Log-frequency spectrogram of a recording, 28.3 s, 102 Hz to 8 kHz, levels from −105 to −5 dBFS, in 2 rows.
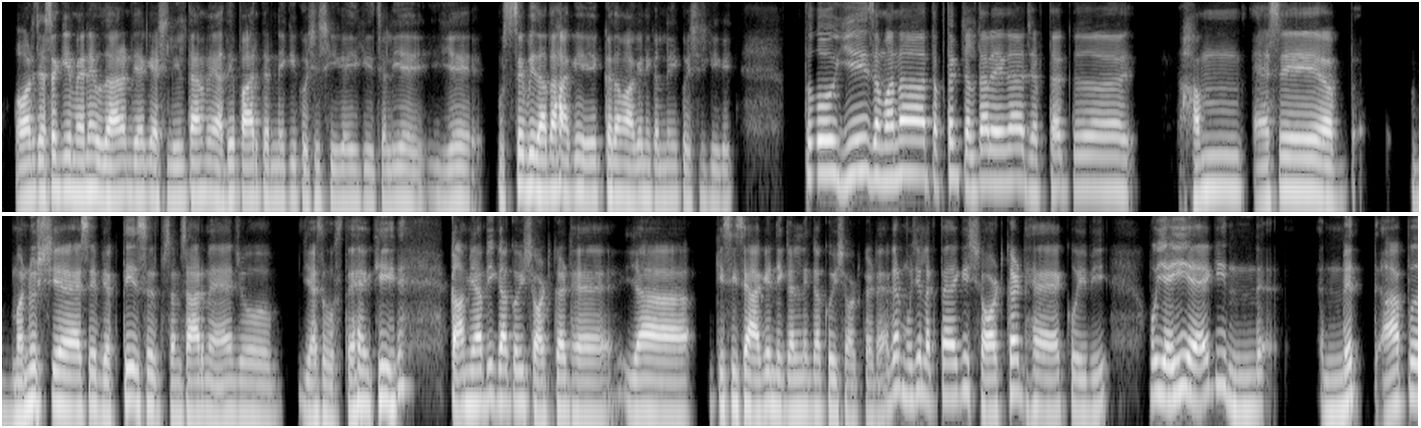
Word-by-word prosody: और 140 +2 +4
जैसा 150 +2 +1
कि 160 0 0
मैंने 155 +1 +2
उदाहरण 145 0 +4
दिया 145 0 -1
कि 140 - -4
अश्लीलता 135 +2 0
में 145 -1 -3
हदें 135 +2 0
पार 135 -1 +3
करने 135 -1 -4
की 135 +1 -9
कोशिश 130 0 -8
की 125 -2 -8
गई 125 -1 -5
कि 125 -1 -8
चलिए, 125 +1 -6 0.2
ये 125 -3 -6 0.2
उससे 135 +7 -1
भी 170 - +3
ज़्यादा 155 0 +5
आगे 150 -1 -1
एक 145 +1 -4
कदम 145 -1 +1
आगे 135 +1 0
निकलने 135 -1 -6
की 135 - -9
कोशिश 125 0 -11
की 125 -1 -10
गई। 125 +1 -11 0.7
तो 225 +1 +5
ये 220 +4 -1
ज़माना 220 +2 +5
तब 190 - -2
तक 215 -1 0
चलता 170 +2 +1
रहेगा 185 +1 +2
जब 155 -3 -8
तक 165 -1 -3 0.6
हम 165 +2 -2
ऐसे 155 +3 +1
अ, 135 -2 +5
ब 130 +1 -15 0.8
मनुष्य, 160 +4 +2
ऐसे 145 +1 +3
व्यक्ति 135 +5 0
इस 155 -1 -2 0.2
संसार 130 0 +1
में 130 -2 -4
हैं, 125 +2 -2
जो 125 -1 -6 0.2
या 130 -3 -2
सोचते 125 0 -4
हैं 155 0 +1
कि 175 +1 +2 0.6
कामयाबी 160 +4 +4
का 170 -1 +6
कोई 165 0 -2
शॉर्टकट 135 -1 0
है 130 +4 -2 0.2
या 135 0 +4 0.7
किसी 155 +1 -2
से - - +2
आगे 140 +3 +4
निकलने 140 -1 -2
का 140 - -1
कोई 135 -1 -3
शॉर्टकट 120 -2 -8
है। - - -5
अगर 215 +1 -1
मुझे 195 +2 -3
लगता 180 0 0
है 185 0 +4
कि 210 +1 -5
शॉर्टकट 150 +2 +2
है 140 -1 -1
कोई 145 -1 -6
भी, 145 +6 -8 0.4
वो 195 - +2
यही 195 +3 +4
है 180 -1 +5
कि 240 +1 -6
न 145 0 -4 0.6
नित 145 +8 -1 0.2
आप, 160 +4 +1
145 Hz, 180 wpm, -22 LUFS, 135-165 Hz, 0.8 s, का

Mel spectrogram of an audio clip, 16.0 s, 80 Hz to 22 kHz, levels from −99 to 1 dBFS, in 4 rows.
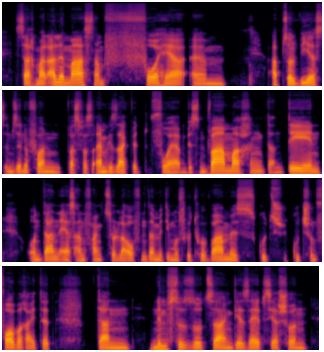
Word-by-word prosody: ich - - -22
sage 120 -1 +2
mal, 115 - +4
alle 140 -1 +6
Maßnahmen 130 -2 +3
vorher, 120 -4 0
ähm, 105 -2 -4 0.5
absolvierst 115 0 +1
im - - -5
Sinne 110 0 -2
von 105 -2 -1
was, - - -5
was - - -6
einem 105 0 +2
gesagt 110 +1 +1
wird, - - -7
vorher 100 0 -1
'n 95 - -13
bisschen 105 0 -6
warm 130 -1 +8
machen, 115 -2 0
dann 95 0 -9
dehnen 120 -1 +3 0.3
und 105 -1 -6
dann 120 0 +2
erst - - -2
anfangen 105 0 -5
zu - - -6
laufen, 100 +4 -3
damit 105 -3 -3
die 100 - -7
Muskulatur 100 0 -8
warm 115 0 +3
ist, 105 -1 -5
gut - - -7
gut - - -6
schon 105 - -5
vorbereitet. 115 -4 +1 0.5
Dann 105 -2 +1 0.2
nimmst 130 +3 -1
du 120 - +1
sozusagen 110 0 +1
dir 105 0 0
selbst 115 +3 0
ja 105 0 -2
schon 100 -1 -2
110 Hz, 175 wpm, -25 LUFS, 105-120 Hz, 0.5 s, warm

